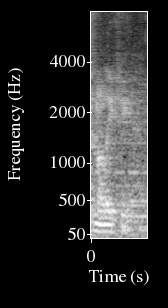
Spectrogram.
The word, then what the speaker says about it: Mielikki: She's known as Maliki. Maliki. What was it? Maliki? Maliki. I'll just spell that for Mielikki.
